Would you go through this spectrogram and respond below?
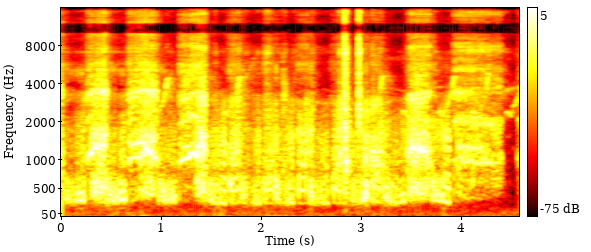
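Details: Caged lesser bandicoot rat calling from a trap cage in rice fields at Na Lao, Nong Khu Phai, recorded live as a lure to draw rats from burrows: rapid bursts of harsh, squeaky squeals with ringing harmonic tones, irregularly spaced, fairly loud and close.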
